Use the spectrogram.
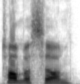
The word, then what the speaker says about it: Thomason: for Mason geez uh says my last name is pronounced Thomason Thomason I'm so sorry for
